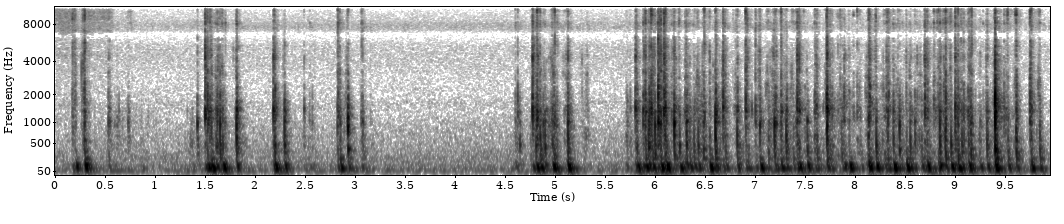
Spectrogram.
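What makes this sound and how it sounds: Fingertips type in rapid key presses on a plastic mechanical keyboard with sculpted cat-shaped plastic keycaps, resting on a wooden desk. Short bursts of soft, low clacks are broken by pauses, then give way to a steadier, denser run of typing in the second half.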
